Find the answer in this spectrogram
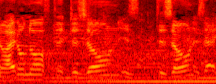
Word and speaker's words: DAZN: I don't know if the DAZN is that how you say it?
